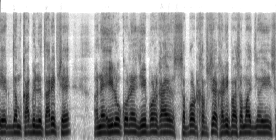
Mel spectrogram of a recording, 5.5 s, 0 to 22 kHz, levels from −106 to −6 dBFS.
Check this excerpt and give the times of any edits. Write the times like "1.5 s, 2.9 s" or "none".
none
